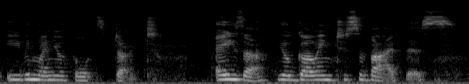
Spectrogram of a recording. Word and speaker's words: Aza: girl know this follows Aza that's how I pronounce her name okay Aza as a I say ASA and she has OCD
